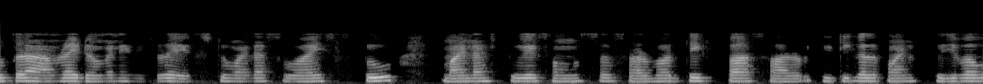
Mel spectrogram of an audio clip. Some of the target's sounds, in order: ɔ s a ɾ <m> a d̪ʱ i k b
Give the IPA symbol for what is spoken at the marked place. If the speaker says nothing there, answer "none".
b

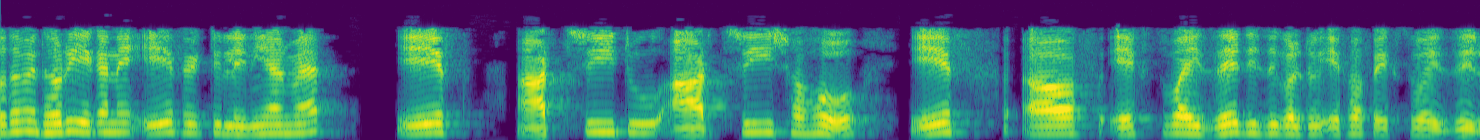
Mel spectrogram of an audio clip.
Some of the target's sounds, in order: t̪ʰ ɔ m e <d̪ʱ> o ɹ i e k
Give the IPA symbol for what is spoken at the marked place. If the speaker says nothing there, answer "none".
d̪ʱ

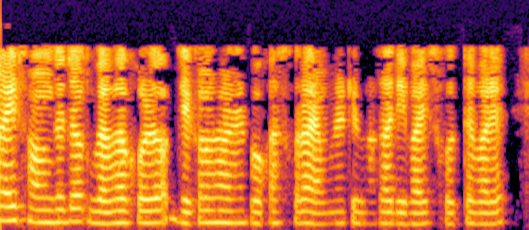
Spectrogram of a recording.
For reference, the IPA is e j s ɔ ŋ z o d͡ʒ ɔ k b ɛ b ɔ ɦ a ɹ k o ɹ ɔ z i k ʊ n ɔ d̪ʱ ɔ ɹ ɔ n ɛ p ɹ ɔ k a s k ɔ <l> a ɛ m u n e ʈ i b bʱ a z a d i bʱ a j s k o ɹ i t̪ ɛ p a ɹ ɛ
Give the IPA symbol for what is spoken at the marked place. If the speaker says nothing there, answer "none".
ɹ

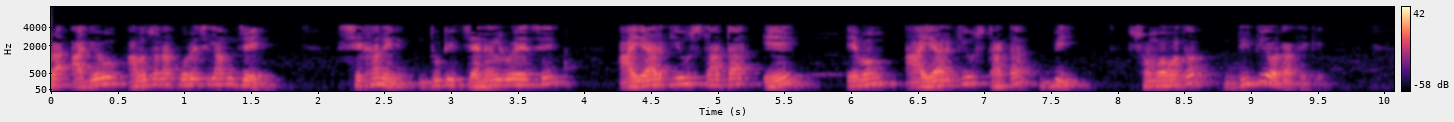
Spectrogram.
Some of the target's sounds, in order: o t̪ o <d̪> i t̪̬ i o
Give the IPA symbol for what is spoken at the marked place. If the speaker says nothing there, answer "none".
d̪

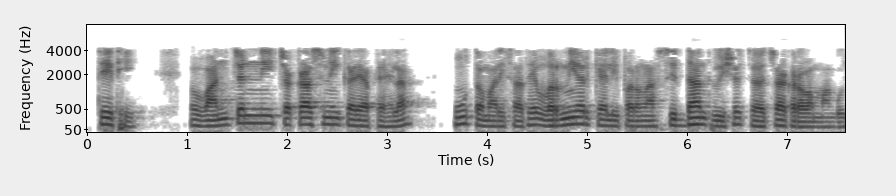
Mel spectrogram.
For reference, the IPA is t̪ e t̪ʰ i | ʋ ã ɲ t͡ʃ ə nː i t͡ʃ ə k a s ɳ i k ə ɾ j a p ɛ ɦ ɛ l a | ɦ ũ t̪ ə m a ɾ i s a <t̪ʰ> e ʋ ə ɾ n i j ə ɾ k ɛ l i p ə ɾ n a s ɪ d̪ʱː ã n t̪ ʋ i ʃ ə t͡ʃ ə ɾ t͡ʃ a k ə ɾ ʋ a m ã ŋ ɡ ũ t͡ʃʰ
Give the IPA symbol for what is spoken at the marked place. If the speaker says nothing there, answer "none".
t̪ʰ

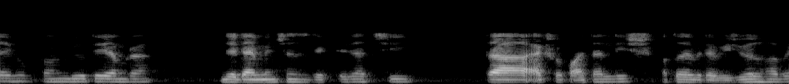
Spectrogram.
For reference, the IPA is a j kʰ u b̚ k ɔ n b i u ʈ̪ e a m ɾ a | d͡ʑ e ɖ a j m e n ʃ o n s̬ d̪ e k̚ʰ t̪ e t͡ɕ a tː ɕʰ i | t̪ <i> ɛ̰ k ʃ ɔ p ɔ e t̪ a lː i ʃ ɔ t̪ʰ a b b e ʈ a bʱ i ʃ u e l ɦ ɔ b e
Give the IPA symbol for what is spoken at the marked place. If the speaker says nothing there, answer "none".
a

